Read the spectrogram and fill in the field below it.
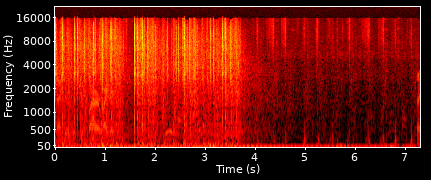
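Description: Gunfire in the video game Arma 3 crackles in rapid bursts under steady radio chatter, then continues as sparser, fainter shots once the talk drops away.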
